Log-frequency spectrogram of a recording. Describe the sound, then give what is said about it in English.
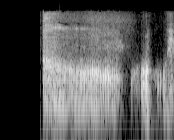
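A voice does a mock snore after a bad joke: one long, loud, rasping snort lasting about a second, followed by a few short, choppy vocal bursts. “Snore out.”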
